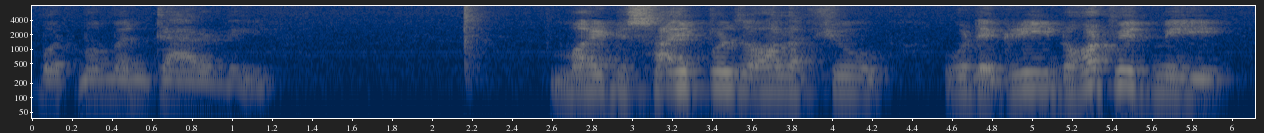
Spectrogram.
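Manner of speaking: measured, emphatic poetry reading; poem recital. Acted. Poet reciting a Buddha poem to listeners, measured recital. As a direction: declaim the verse line by line, pausing between phrases.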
